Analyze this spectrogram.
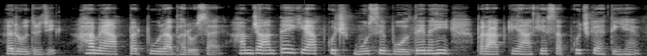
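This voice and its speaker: A woman's voice: lowish voice, normal speed, a bit bright, close to an everyday voice. A woman voicing a shy, polite young woman in love in a romance story, speaking earnestly.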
